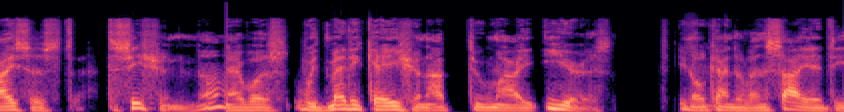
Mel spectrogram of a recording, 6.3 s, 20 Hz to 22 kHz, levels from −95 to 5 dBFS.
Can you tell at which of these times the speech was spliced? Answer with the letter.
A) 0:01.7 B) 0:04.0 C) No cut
A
